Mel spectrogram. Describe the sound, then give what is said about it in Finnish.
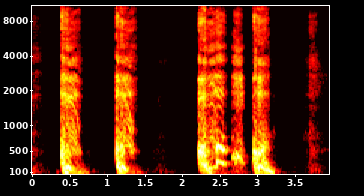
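A person coughs in a deliberate rhythmic pattern, imitating a male choir coughing in time in a 1990s advert: two spaced coughs, then a quick burst of three, and a faint final one, loud. “Se oli se, siis mieskuoro ja ne yski tälleen rytmissä.”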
